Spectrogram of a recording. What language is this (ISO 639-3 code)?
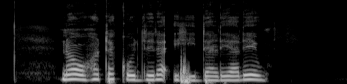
kik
